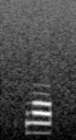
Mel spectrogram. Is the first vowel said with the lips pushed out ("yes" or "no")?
yes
